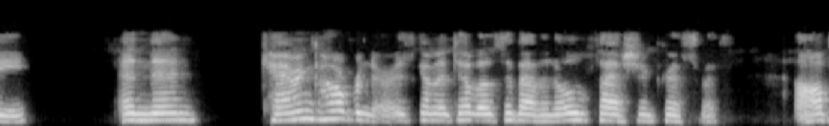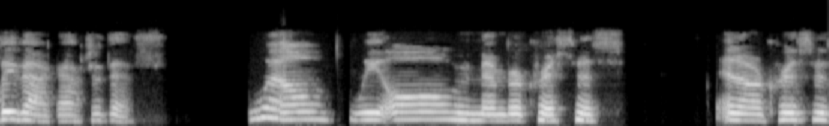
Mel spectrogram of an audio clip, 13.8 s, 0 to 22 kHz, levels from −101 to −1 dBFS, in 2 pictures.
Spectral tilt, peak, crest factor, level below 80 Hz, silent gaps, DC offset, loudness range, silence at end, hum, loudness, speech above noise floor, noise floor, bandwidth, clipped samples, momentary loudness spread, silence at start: -4.5 dB/octave; -2 dBFS; 16 dB; -74 dBFS; 0.63-0.67 s, 1.93-2.01 s, 2.08-2.18 s, 8.49-8.98 s; under 0.1%; 3 LU; 0 s; none; -19 LUFS; over 72 dB; under -90 dBFS; 8 kHz; under 0.1%; 10 LU; 0 s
